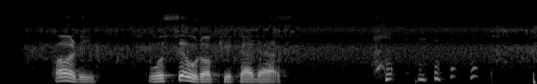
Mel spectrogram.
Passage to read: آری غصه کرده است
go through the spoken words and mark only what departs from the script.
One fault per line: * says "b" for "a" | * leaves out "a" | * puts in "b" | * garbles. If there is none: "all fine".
* puts in "او را پیر"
